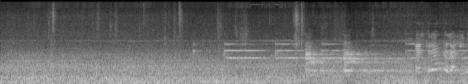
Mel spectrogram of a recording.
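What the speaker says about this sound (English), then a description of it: "Purple Line train arriving" A Houston METRORail Purple Line train pulls into a platform with a low rumble, then brake squeals and tonal whines rise over the last few seconds.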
